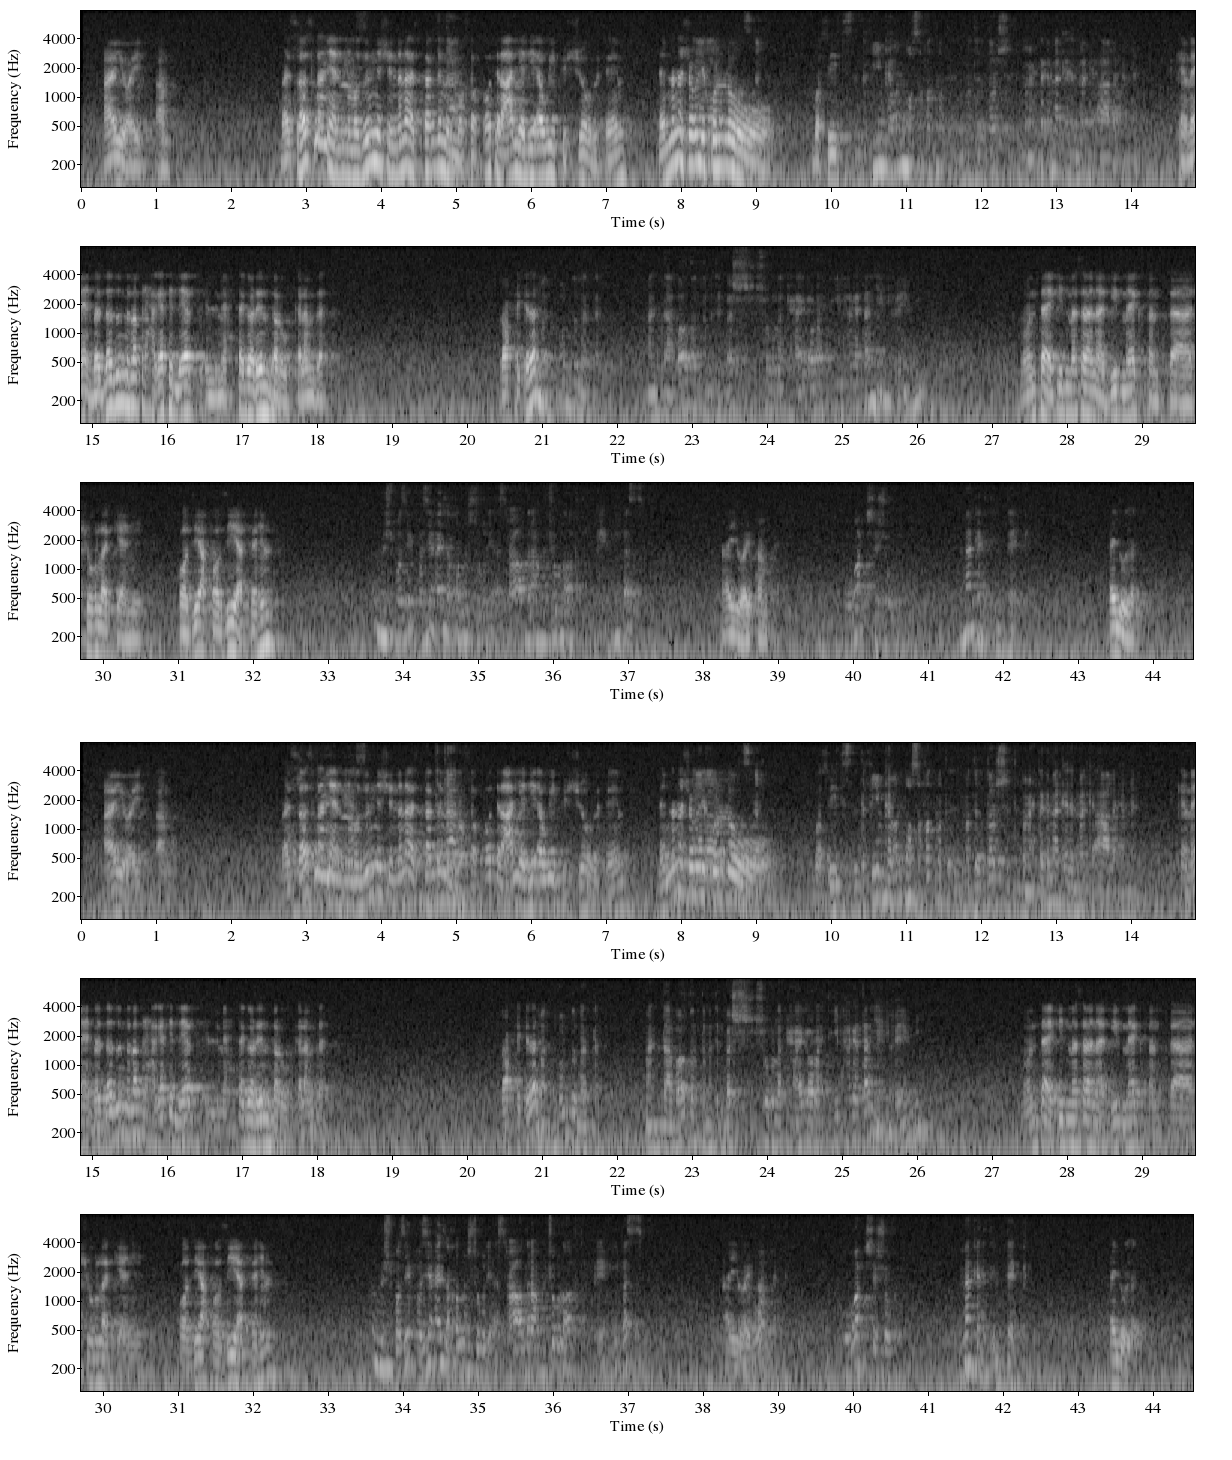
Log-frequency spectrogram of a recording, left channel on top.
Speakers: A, on the left; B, on the right.
A: ايوه ايوه فهمت بس
B: هو حرفيا
A: اصلا يعني انا
B: جهاز
A: ما اظنش ان انا هستخدم
B: انت تعرف
A: المواصفات العاليه دي قوي في الشغل فاهم لان انا شغلي
B: لا لا
A: كله
B: لا لا بتستغل
A: بسيط
B: بتست... ده فيه كمان مواصفات ما, ت... ما تقدرش تبقى محتاج ماك ماك اعلى كمان
A: كمان بس ده اظن بقى في الحاجات اللي هي بت... اللي محتاجه ريندر والكلام ده صح كده
B: ما انت برضه ما انت ما انت برضه انت ما تبقاش شغلك حاجه ورايح تجيب حاجه تانية يعني فاهمني
A: ما هو انت اكيد مثلا هتجيب ماك فانت شغلك يعني فظيع فظيع فاهم
B: لا، مش فظيع فظيع عايز اخلص شغلي اسرع اقدر اعمل شغل اكتر فاهمني بس
A: ايوه
B: ما
A: اي
B: انا بقول
A: فهمت
B: لك وحش شغل مكنه انتاج
A: حلو ده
